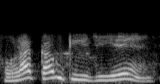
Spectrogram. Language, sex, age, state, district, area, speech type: Hindi, female, 60+, Uttar Pradesh, Pratapgarh, rural, conversation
